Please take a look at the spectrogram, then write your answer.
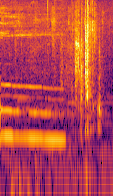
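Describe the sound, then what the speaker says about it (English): Wolves howl by a roadside at night, a long sustained steady howl dominating the first half, then fading into scattered noisier yips and rustling. "hearing wolves howling in the background"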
